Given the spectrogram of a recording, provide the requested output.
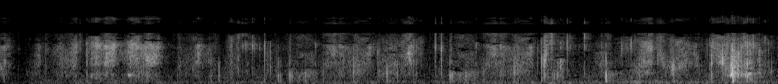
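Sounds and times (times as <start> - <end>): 
person munching on an apple: 0.0 - 7.7.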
